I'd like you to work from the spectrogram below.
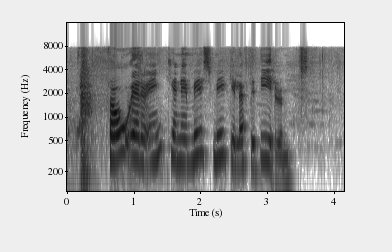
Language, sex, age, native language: Icelandic, female, 40-49, Icelandic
